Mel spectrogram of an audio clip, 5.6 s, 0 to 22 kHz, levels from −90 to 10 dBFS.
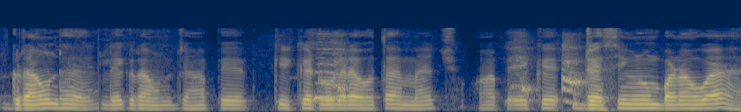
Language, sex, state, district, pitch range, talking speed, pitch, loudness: Bhojpuri, male, Bihar, Saran, 135-145 Hz, 215 wpm, 140 Hz, -19 LUFS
